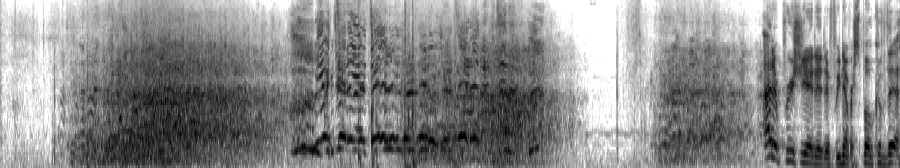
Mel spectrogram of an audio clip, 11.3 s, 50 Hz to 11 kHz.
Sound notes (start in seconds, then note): 0.6 audience laughs; 6.5 gasps; 8.0 audience laughs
